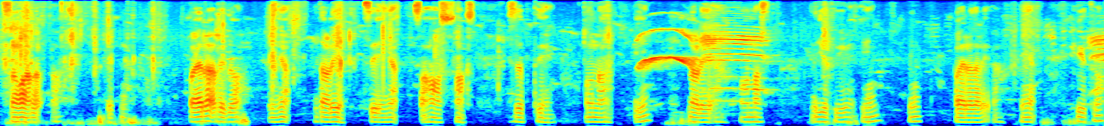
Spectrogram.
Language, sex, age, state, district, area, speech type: Santali, male, 30-45, Jharkhand, East Singhbhum, rural, spontaneous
